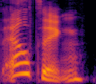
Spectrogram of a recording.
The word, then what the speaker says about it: Eltinge: so just we're just going to go with elting I mean I understand for example my name gets mispronounced all the time but uh to me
